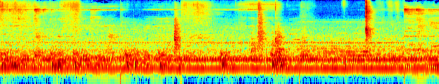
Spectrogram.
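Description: A few light knocks and clatters as canvas paintings are handled and set down on wooden tables, over a steady low hum.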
